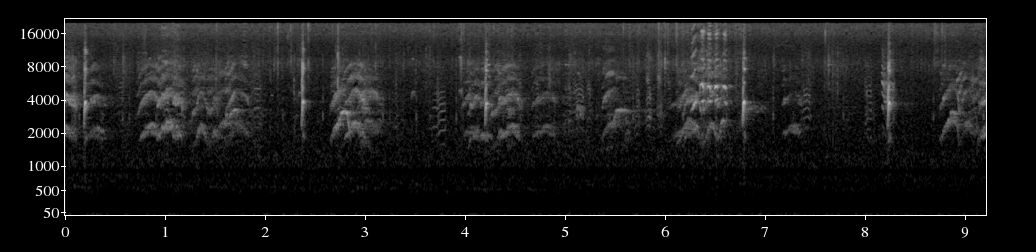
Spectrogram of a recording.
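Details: Caged orange canary calling in quick clusters of sharp, high tweets and rippling trills, phrases separated by brief quiet gaps, over low constant hiss.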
